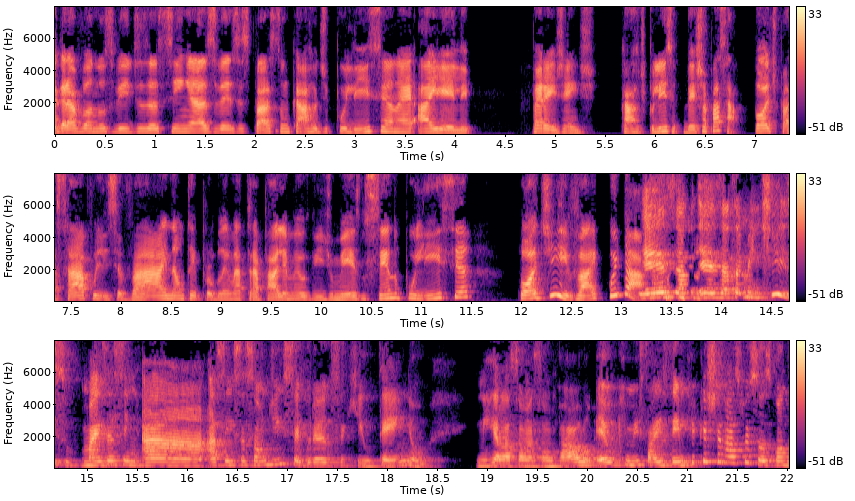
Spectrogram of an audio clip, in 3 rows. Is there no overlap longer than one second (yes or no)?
yes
